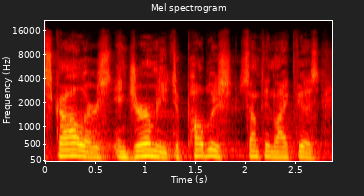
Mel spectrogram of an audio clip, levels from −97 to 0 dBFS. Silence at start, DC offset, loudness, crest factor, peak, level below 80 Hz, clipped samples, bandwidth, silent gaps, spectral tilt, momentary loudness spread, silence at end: 0 s; under 0.1%; -33 LUFS; 16 dB; -16 dBFS; -82 dBFS; under 0.1%; 16.5 kHz; none; -5.5 dB/octave; 7 LU; 0 s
